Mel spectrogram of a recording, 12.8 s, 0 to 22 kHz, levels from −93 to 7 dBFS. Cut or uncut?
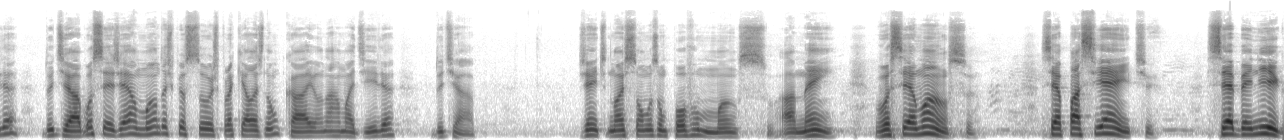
uncut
